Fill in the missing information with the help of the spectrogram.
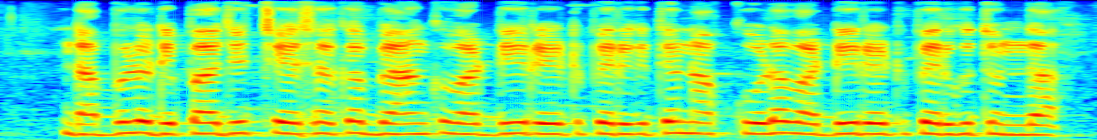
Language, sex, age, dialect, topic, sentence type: Telugu, male, 25-30, Utterandhra, banking, question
